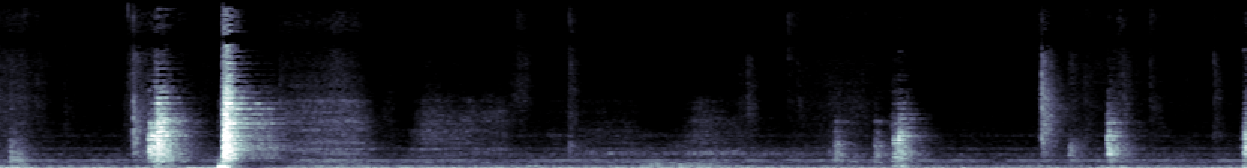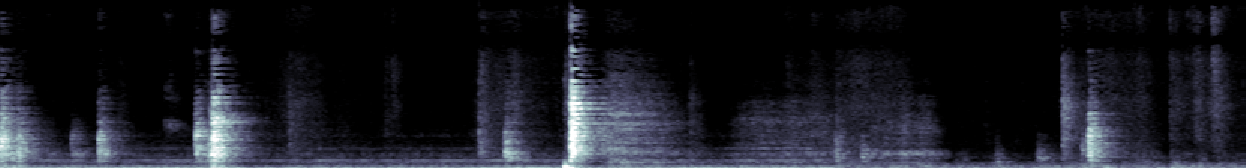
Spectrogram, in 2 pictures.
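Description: Weight plates clank as a barbell is set down on the floor.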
